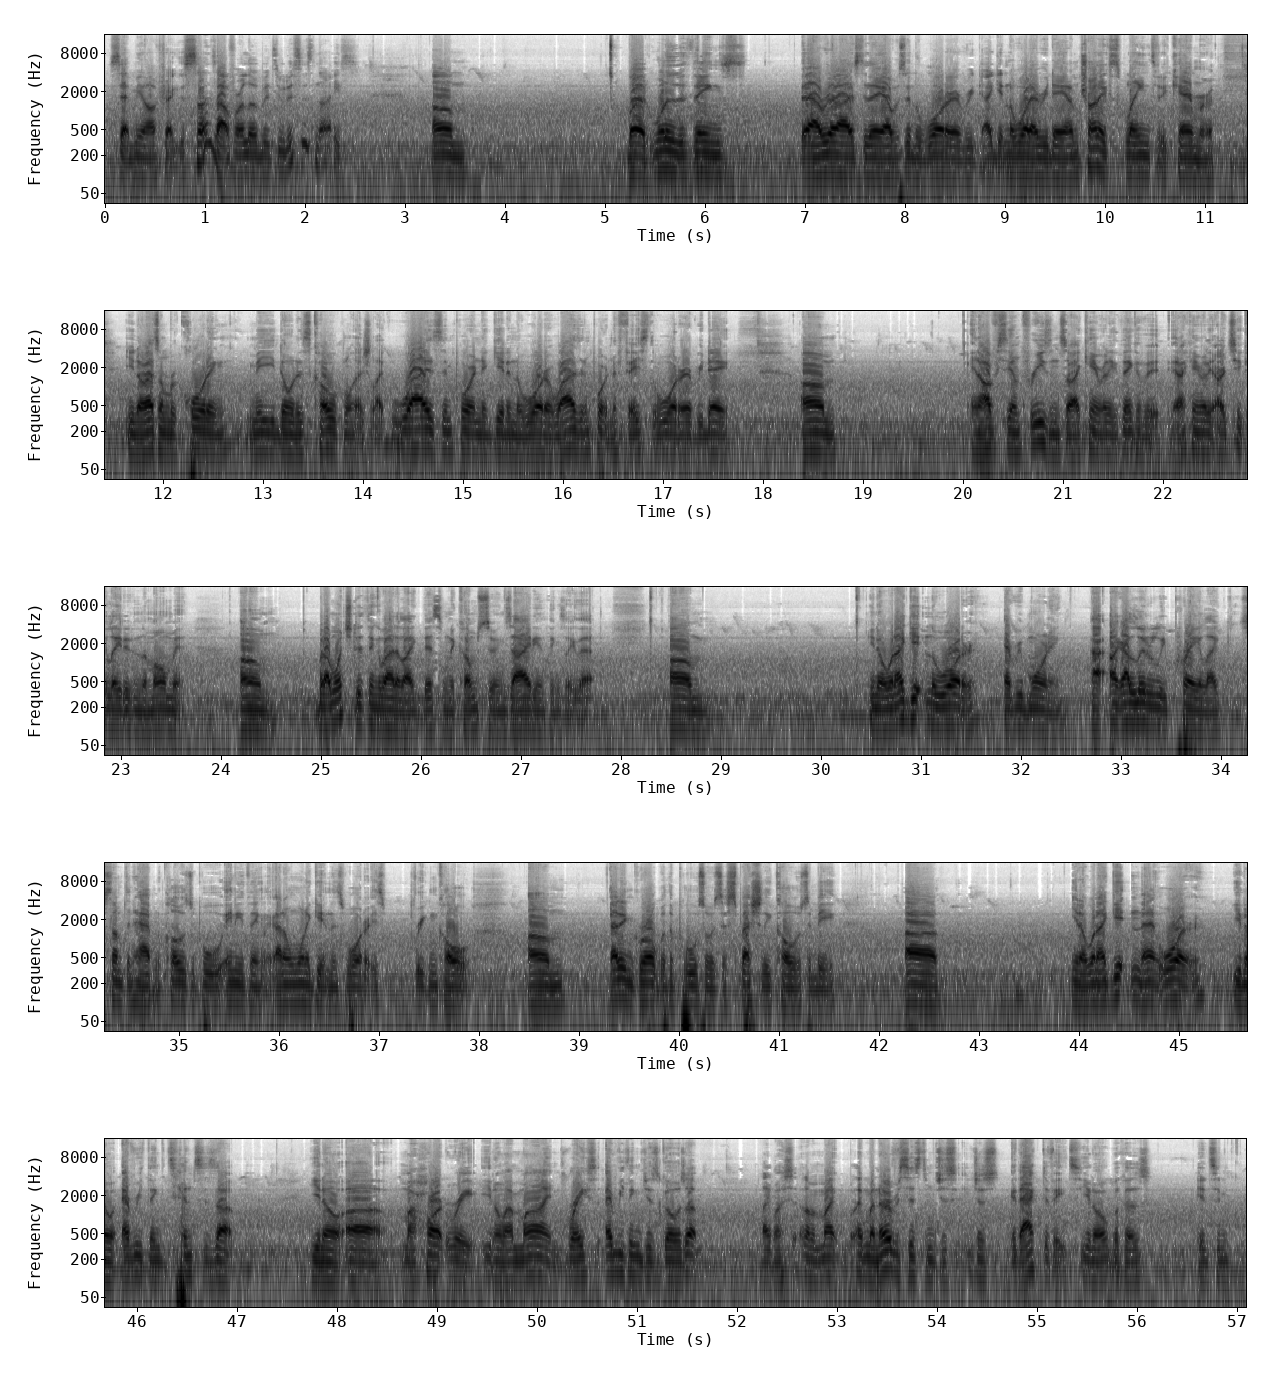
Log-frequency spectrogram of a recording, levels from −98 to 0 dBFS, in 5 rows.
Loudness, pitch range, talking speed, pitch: -11 LUFS, 90-105 Hz, 220 wpm, 95 Hz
